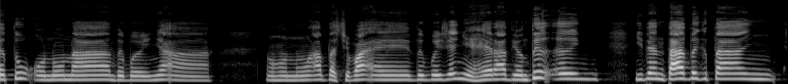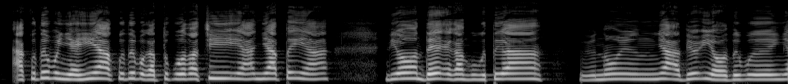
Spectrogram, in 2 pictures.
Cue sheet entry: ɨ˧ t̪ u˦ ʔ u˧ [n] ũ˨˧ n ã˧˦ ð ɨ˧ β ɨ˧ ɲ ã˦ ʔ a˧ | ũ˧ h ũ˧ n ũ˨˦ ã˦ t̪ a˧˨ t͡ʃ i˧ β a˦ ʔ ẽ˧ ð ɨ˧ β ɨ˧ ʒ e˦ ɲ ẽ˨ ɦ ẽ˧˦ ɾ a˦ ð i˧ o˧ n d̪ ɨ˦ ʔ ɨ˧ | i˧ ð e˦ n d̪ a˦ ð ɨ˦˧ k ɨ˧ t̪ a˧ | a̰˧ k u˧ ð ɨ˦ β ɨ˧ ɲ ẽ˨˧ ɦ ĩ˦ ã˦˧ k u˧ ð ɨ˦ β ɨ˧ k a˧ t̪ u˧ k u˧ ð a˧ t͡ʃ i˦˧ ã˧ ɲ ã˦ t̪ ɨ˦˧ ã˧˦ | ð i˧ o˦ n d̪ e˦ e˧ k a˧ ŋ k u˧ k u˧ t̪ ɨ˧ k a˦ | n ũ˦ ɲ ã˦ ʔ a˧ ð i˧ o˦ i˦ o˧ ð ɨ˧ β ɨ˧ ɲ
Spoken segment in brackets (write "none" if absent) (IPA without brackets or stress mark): n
